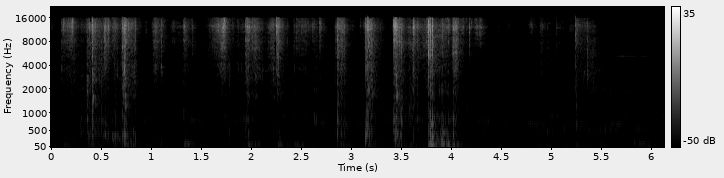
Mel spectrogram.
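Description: Tarot cards being handled and drawn: a quick run of card clicks and slaps that dies away about four seconds in. Soft background music plays underneath.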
